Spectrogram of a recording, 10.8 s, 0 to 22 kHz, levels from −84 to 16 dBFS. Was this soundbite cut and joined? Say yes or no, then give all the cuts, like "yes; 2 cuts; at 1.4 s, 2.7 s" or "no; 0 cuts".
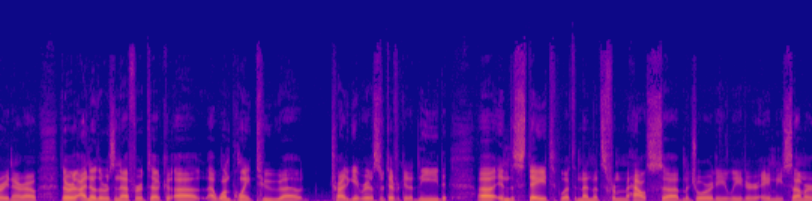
no; 0 cuts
